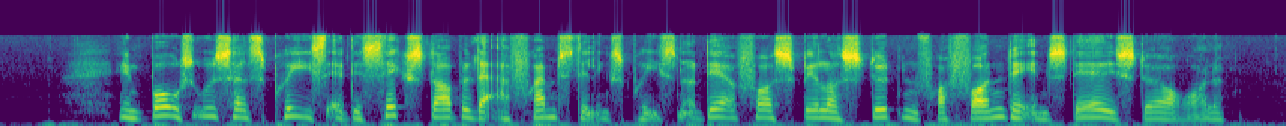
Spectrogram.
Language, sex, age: Danish, female, 69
